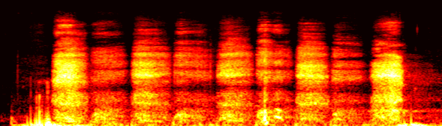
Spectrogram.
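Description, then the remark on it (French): Heavy, rapid breathing of a woman out of breath from running all day while wearing a mask: six or seven loud, rushing breaths in a steady rhythm, with no talking. “Je suis essoufflée d'avoir couru toute la journée.”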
